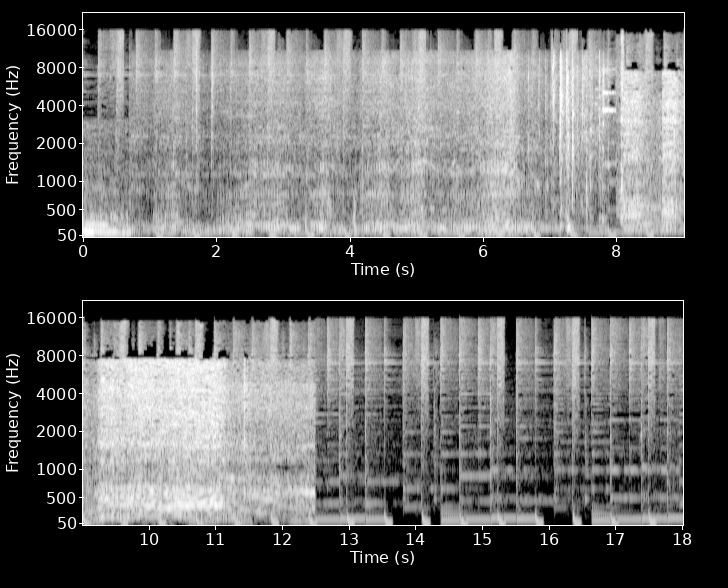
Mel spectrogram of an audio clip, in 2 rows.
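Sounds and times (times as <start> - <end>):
small motorcycle engine revving: 0.0 - 7.0, 8.0 - 12.5
clatter of knocks: 6.6 - 8.2.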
